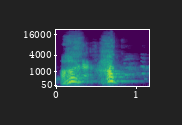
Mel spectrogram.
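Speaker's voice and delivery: loud mock shouts; short, forceful yells of a tough girl; brash, tough girl. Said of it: "오히려 힘세고 막 드세고 막". (드센 여자처럼 크게 내지르기)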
